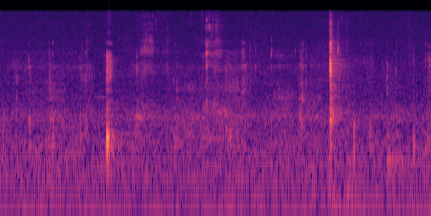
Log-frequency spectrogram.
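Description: A mouthful of pizza being chewed with the mouth closed, close to the microphone: soft mouth clicks, with two sharper smacks about a second in and again past three seconds.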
